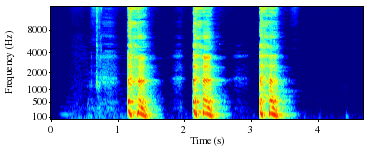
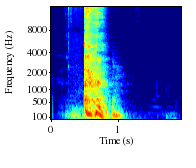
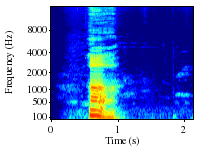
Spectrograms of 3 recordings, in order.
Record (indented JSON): {
  "three_cough_length": "4.7 s",
  "three_cough_amplitude": 32768,
  "three_cough_signal_mean_std_ratio": 0.35,
  "cough_length": "2.0 s",
  "cough_amplitude": 32768,
  "cough_signal_mean_std_ratio": 0.36,
  "exhalation_length": "2.1 s",
  "exhalation_amplitude": 30773,
  "exhalation_signal_mean_std_ratio": 0.32,
  "survey_phase": "beta (2021-08-13 to 2022-03-07)",
  "age": "65+",
  "gender": "Male",
  "wearing_mask": "No",
  "symptom_none": true,
  "symptom_onset": "4 days",
  "smoker_status": "Never smoked",
  "respiratory_condition_asthma": false,
  "respiratory_condition_other": false,
  "recruitment_source": "REACT",
  "submission_delay": "2 days",
  "covid_test_result": "Negative",
  "covid_test_method": "RT-qPCR"
}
